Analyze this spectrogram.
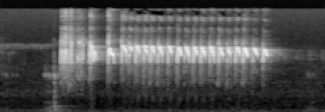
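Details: Cucak jenggot, the grey-cheeked bulbul, in energetic mbeset and nembak song meant to draw out other birds: a sudden sharp opening note, then a fast, even trill of high chirps held for about two seconds before fading.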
